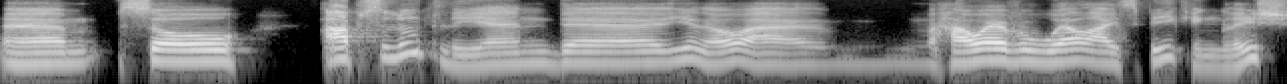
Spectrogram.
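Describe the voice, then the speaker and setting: The speaker has a Hungarian accent and talks at a very slow pace. The background is quiet. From Hungary. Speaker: philosopher and course lecturer. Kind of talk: academic lecture discussion. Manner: hesitant, many fillers.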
